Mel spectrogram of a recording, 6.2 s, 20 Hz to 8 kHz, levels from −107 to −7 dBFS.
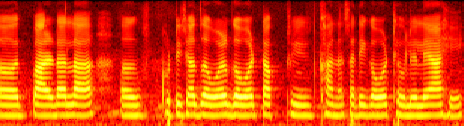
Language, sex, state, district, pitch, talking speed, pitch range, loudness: Marathi, female, Maharashtra, Pune, 200 Hz, 105 wpm, 195-205 Hz, -27 LUFS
